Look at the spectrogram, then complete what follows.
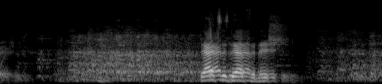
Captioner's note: laughter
